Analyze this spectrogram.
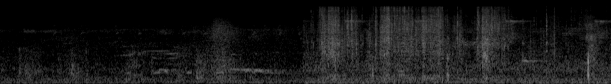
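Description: Water pours from a bucket into a metal bowl.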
